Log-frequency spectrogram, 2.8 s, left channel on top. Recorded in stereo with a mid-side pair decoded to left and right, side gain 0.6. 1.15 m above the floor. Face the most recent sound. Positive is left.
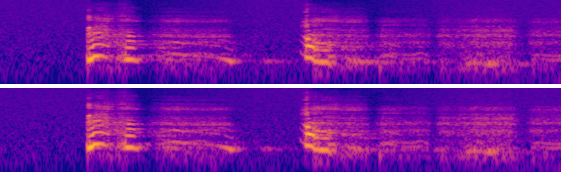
turn(degrees=-10)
